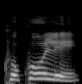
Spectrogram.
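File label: "kuku", ergative, Archi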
